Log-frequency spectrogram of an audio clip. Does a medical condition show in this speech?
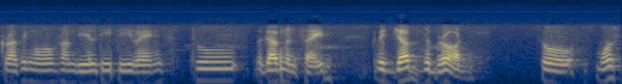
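No.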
